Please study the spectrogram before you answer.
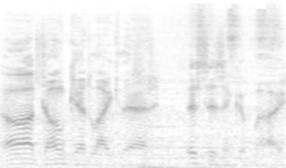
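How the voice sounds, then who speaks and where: An actor playing a big, brash mercenary warrior, blunt and hearty with an easygoing, confident swagger. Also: male voice, sits low, a little slow, pushed and bright.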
